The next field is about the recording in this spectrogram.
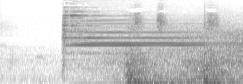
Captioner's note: fight bell ringing; crowd cheering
